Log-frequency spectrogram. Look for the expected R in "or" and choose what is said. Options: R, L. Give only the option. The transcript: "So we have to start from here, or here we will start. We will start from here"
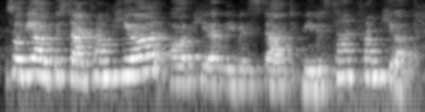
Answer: R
